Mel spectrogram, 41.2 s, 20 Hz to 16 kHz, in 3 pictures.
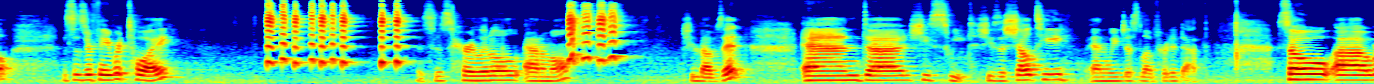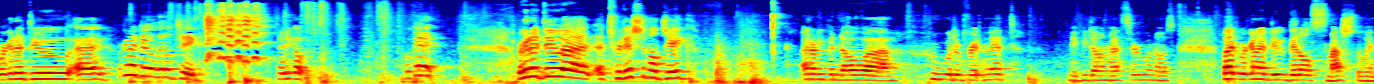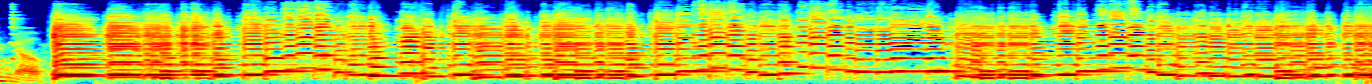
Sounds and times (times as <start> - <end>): Speech: 0.0 - 1.8, 4.2 - 5.7, 6.8 - 12.1, 12.8 - 15.8, 16.5 - 16.9, 17.8 - 18.2, 18.9 - 20.8, 21.8 - 28.0.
